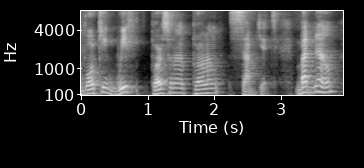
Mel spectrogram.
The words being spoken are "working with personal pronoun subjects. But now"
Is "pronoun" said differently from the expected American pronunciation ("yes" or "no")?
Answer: yes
